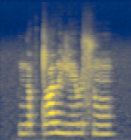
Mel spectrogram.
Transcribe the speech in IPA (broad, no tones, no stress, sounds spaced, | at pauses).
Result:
n u θ dˤ o ð ĩ ʒ ẽ ɹ s õ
